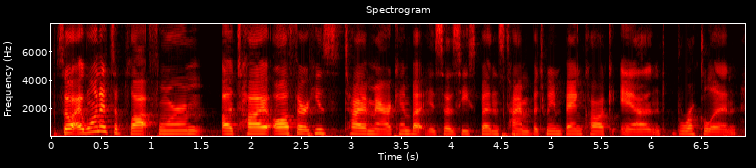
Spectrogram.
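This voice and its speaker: A woman with a smooth, crisp voice at an average pitch presents book recommendations. She speaks in an informal, chatty vlogger style, thinking aloud in a slightly tentative way as she goes. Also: fairly even intonation, normal speed, a bit bright.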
